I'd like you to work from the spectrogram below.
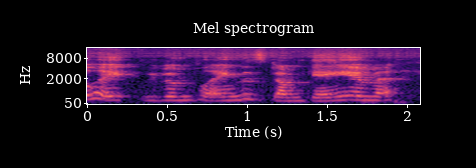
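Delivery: ordinary delivery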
